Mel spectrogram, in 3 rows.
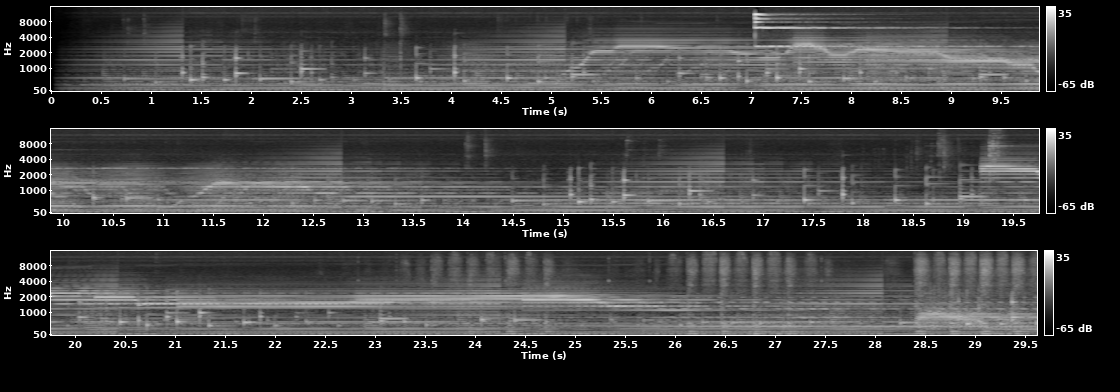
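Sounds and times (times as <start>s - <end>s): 
theremin: 0.2s - 29.6s.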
